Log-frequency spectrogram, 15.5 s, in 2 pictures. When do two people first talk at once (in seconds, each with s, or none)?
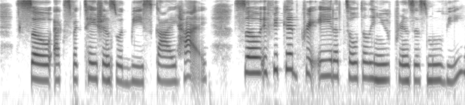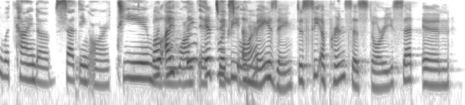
10.3 s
